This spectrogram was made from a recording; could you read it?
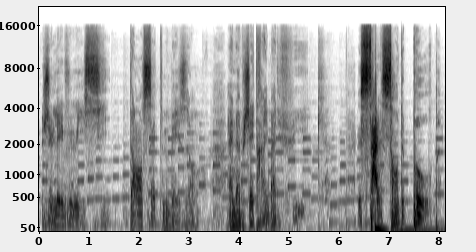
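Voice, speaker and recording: A man voicing a bitter, contemptuous old fantasy house elf who mutters in a croak. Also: fairly low pitch, bright, forceful tone, voice pushed down, heavily acted.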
